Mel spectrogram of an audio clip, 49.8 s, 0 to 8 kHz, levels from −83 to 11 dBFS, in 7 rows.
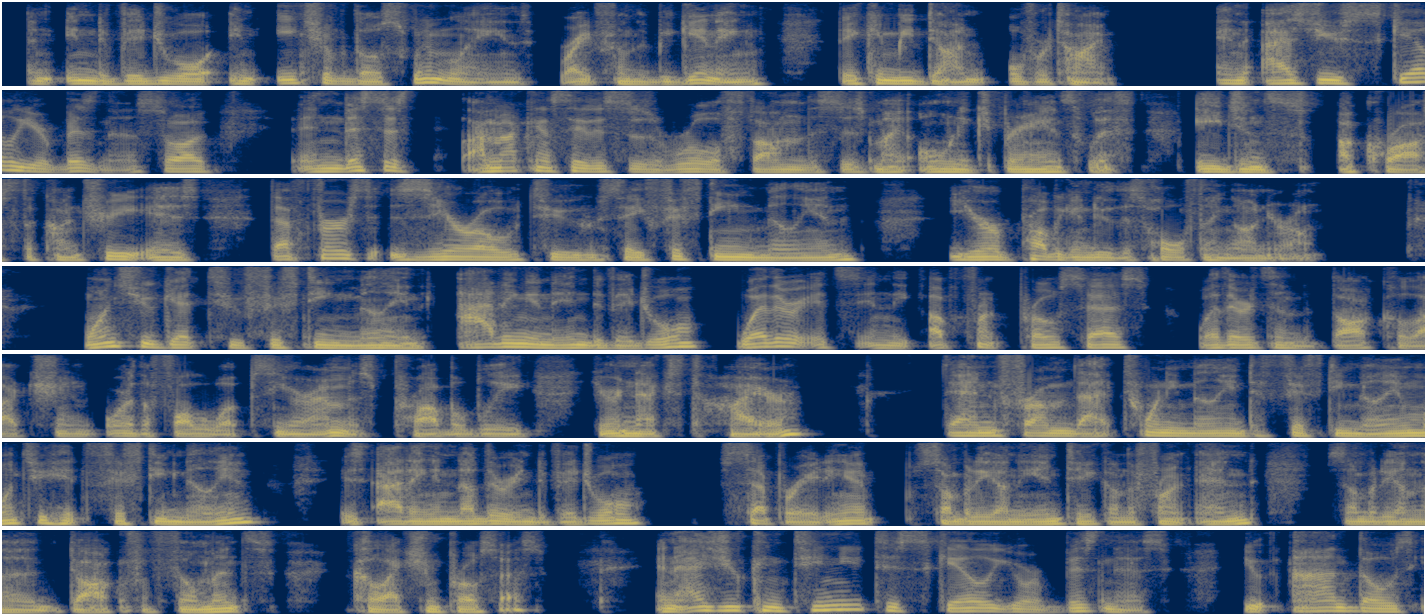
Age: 30-49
